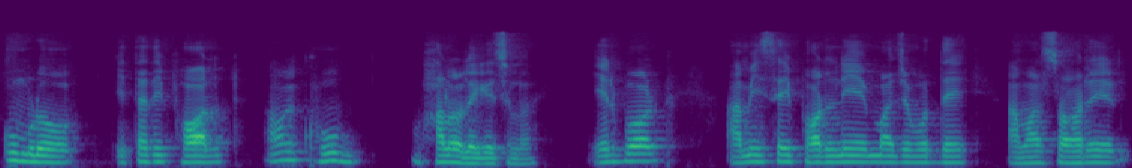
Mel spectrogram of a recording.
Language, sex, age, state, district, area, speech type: Bengali, male, 45-60, West Bengal, Nadia, rural, spontaneous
